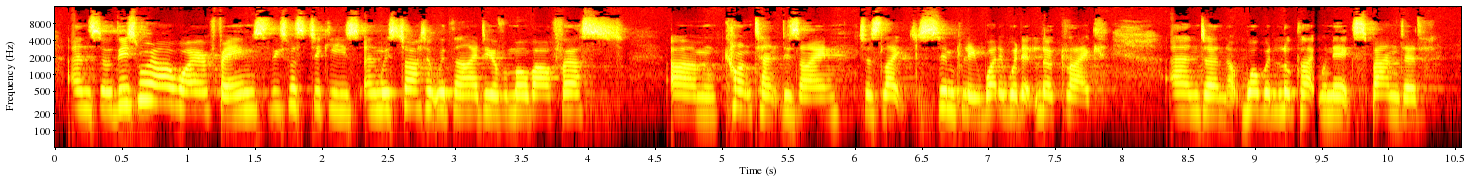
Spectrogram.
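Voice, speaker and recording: A woman speaks at a fairly high pitch. Background noise is noticeable. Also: fairly quick pace. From Australia. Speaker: conference speaker. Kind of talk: conference talk. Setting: stage with audience. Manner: animated.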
